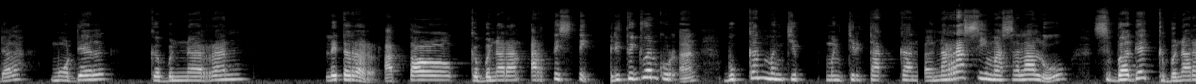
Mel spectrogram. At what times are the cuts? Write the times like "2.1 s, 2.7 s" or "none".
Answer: 3.8 s, 6.1 s, 9.2 s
